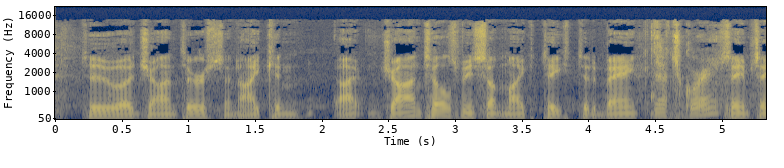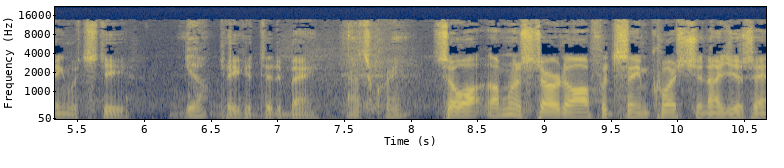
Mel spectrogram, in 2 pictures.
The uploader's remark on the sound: Live at the State Capitol for Filing Day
